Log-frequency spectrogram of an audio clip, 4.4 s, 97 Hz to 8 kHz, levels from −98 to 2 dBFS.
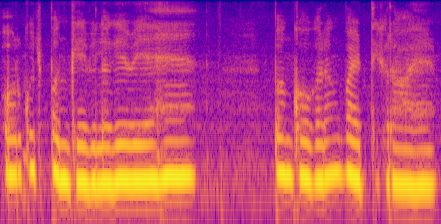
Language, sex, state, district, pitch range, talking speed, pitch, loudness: Hindi, female, Uttar Pradesh, Saharanpur, 225-250 Hz, 190 wpm, 230 Hz, -10 LUFS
